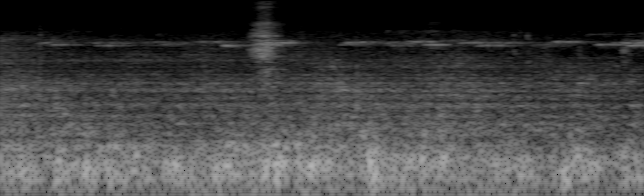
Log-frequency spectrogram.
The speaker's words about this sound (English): Fucking airplanes.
